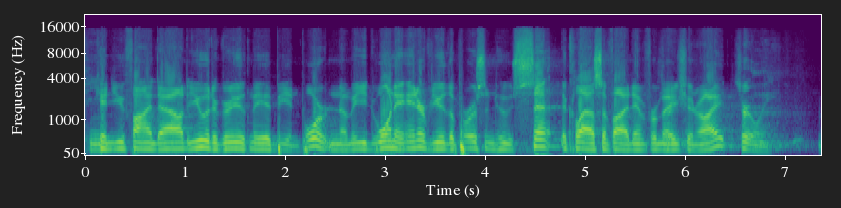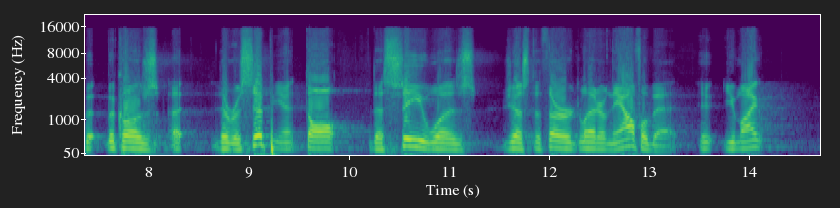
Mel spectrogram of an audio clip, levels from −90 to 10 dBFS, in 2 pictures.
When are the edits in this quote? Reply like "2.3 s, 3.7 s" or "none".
8.5 s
